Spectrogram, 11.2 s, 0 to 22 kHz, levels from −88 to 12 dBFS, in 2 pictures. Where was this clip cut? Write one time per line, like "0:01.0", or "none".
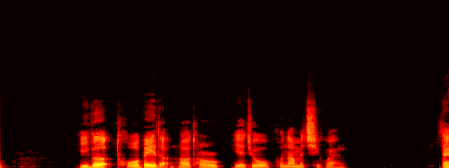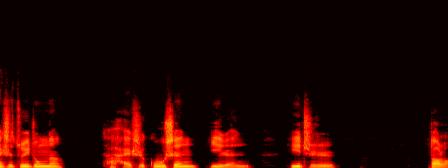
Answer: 0:02.8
